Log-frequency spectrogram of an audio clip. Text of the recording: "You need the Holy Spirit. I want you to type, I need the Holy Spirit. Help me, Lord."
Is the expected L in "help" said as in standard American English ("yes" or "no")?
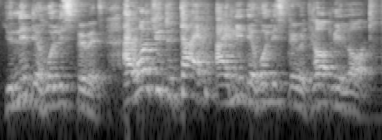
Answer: yes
